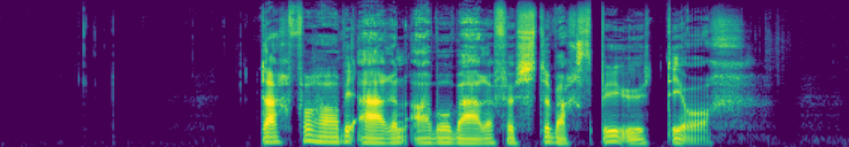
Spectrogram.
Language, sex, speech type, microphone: Norwegian, male, read, Shure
